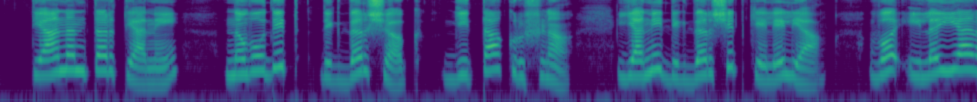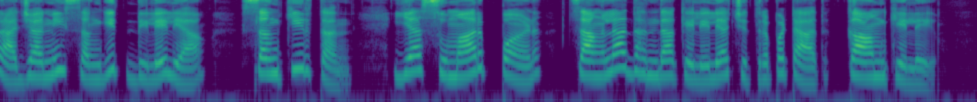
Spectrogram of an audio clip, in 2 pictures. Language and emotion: Marathi, neutral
